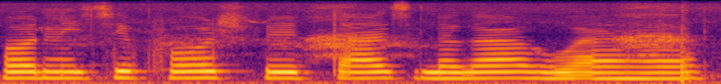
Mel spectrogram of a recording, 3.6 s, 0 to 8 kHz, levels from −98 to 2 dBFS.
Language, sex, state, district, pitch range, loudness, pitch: Hindi, female, Jharkhand, Palamu, 215-225 Hz, -14 LUFS, 220 Hz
